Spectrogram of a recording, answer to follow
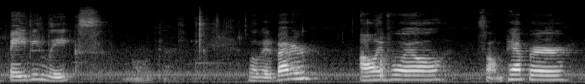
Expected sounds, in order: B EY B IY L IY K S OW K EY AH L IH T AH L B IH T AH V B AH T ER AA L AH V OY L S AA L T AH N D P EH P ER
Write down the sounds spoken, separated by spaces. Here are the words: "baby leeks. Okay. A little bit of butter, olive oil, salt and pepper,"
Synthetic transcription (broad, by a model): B EY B IY L IY K S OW AH L IH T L B IH T AH V B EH T ER AA L AH V OY L S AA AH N P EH P ER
